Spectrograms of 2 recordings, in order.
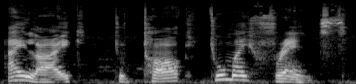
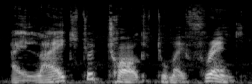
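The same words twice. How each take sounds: First: "I like to talk to my friends" spoken slowly, word by word; slow model sentence. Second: "I like to talk to my friends" again, slow and softer; slow softer repeat. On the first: Teacher models the English sentence slowly for students. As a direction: read it out slowly for the learner to copy. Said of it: "Vou te dar um exemplo". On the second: Teacher repeats the example slowly and softly for students. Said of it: "De novo". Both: Shown as a demonstration.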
